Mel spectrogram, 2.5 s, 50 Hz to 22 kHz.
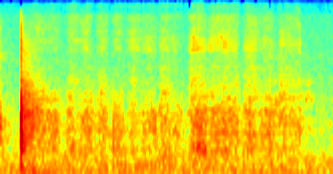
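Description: A sharp tap, then a soft scratchy stroke of writing on a board during a Class 12 chemistry lesson on crystal lattices, faint against low room noise, no talking.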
